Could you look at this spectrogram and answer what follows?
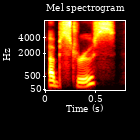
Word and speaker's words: abstruse: Pronounced abstruse, also an adjective.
